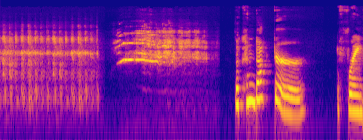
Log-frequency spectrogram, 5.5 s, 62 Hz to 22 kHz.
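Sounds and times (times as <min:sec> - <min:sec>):
horse whinnying as its rider runs it towards an approaching train: 0:01.7 - 0:03.3
speech: 0:03.5 - 0:05.4.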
